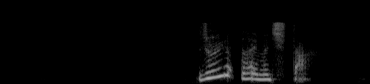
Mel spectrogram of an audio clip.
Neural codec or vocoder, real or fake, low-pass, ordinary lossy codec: codec, 16 kHz in and 24 kHz out, 0.4 kbps, LongCat-Audio-Codec, fine tuned four codebook decoder; fake; 7.2 kHz; none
